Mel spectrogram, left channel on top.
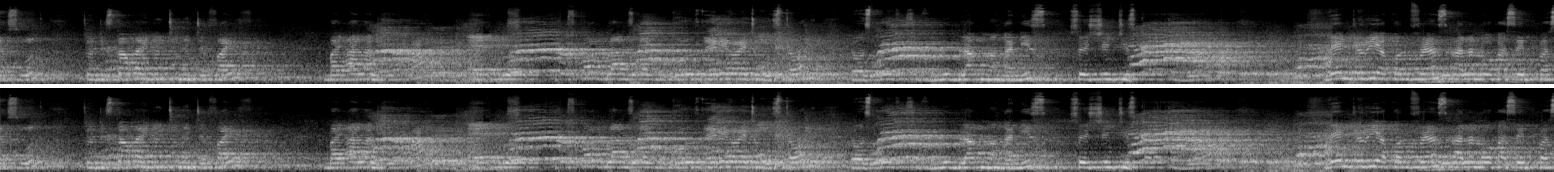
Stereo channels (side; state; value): both; normal; correlation 0.64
